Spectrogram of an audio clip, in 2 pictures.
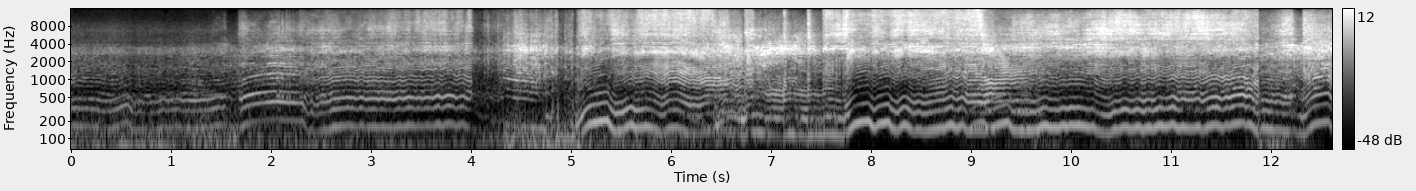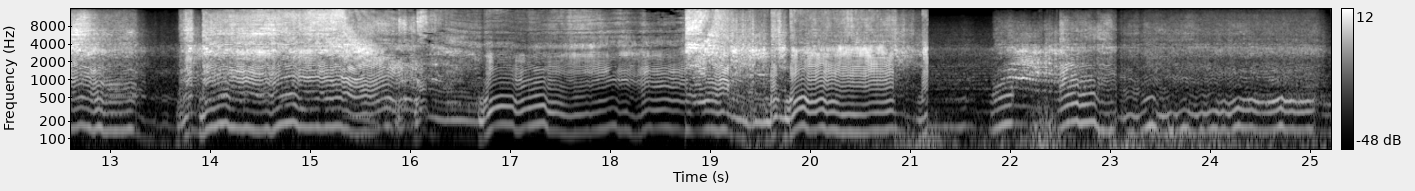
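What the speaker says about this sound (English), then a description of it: "I mean, everything about a two-stroke is cool. Just the sound of it, you can rev it to the moon." A two-stroke motocross motorcycle engine revs hard and close, its pitch swooping up and down in repeated high, buzzing surges that run nearly continuously, with a few short drops between throttle bursts.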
